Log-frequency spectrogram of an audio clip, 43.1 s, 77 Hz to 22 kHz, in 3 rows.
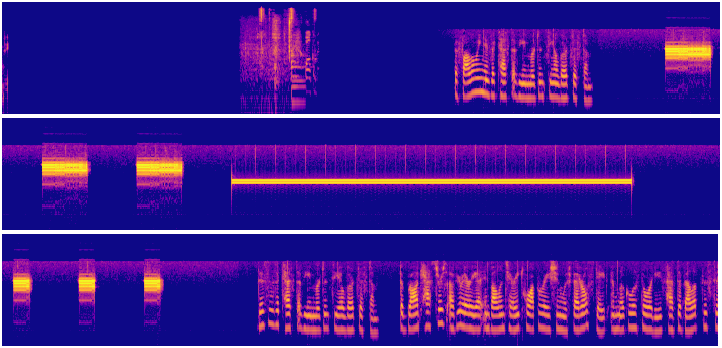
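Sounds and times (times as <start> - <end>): buzzy data header bursts: 13.2 - 14.2, 15.1 - 16.2, 17.0 - 18.0, 28.9 - 29.4, 30.2 - 30.6, 31.5 - 32.0.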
